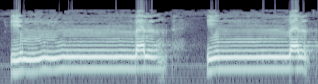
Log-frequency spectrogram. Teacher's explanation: In, cuma dia tetap berdengung. Dua harokat ditahan, dua harokat dengan berdengung. · Term: nun bertasdid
